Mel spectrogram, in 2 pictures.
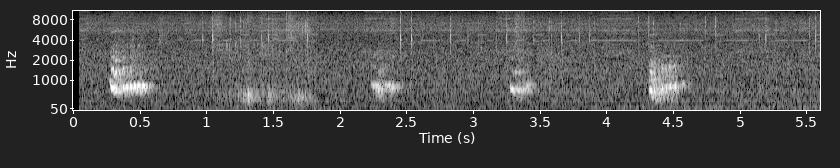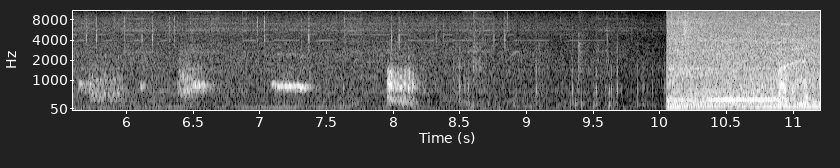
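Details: Persian kittens Bug (Grasshopper) and Maisie playing in a cat-safe outdoor enclosure one morning, the clump taking a beating; soft rumbling pulses recur roughly once a second, then a sudden loud noisy burst takes over at the end.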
